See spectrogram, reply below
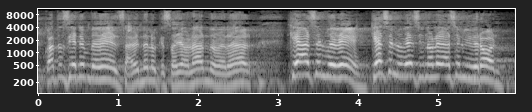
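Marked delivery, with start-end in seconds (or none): none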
